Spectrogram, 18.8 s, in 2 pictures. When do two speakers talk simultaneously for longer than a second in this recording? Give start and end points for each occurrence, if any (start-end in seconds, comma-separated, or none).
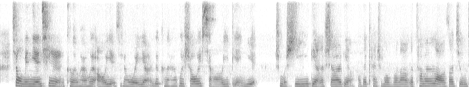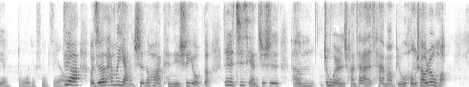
none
